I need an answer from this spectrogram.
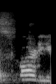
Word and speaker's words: Sparty: And Sparty rhymes with party.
